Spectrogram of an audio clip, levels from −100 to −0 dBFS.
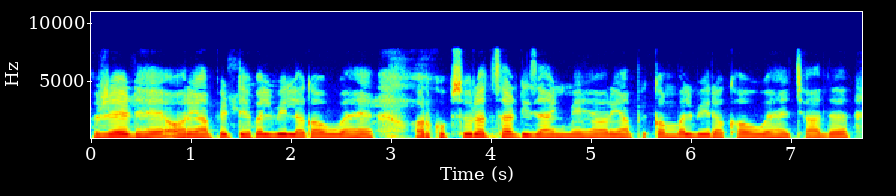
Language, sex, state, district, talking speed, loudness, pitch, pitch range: Hindi, female, Jharkhand, Palamu, 195 wpm, -15 LUFS, 220 Hz, 215-225 Hz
